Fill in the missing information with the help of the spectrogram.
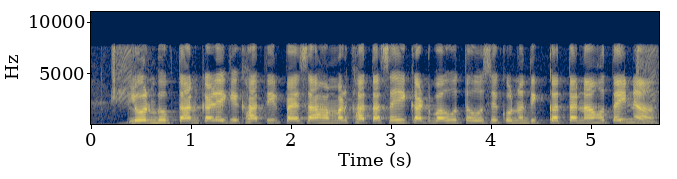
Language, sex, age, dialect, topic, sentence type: Magahi, female, 31-35, Western, banking, question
